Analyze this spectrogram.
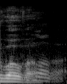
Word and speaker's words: Nuovo: My second question is about Dr. Nuovo. or Nuevo? How do you pronounce his name? Nuovo. Okay.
